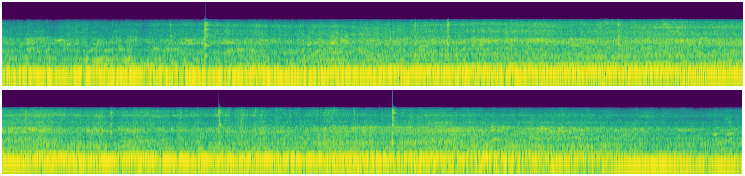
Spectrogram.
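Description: Engines of several race cars lapping a grass track at a distance, their pitch rising and falling as they accelerate and brake, over a continuous deep rumble.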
